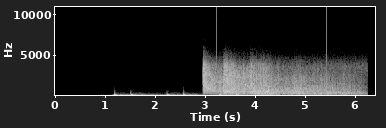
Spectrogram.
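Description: Intro sound effect: two pairs of deep heartbeat-like thumps, then a sudden loud thunder-like crash about three seconds in that rumbles on for about three seconds.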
